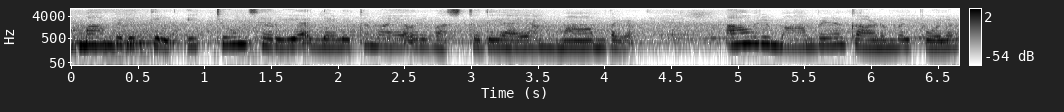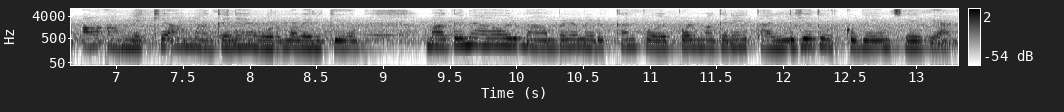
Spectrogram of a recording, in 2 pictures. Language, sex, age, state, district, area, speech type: Malayalam, female, 18-30, Kerala, Thrissur, urban, spontaneous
